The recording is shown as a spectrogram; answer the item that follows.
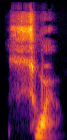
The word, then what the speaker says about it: soin: Today's word is soin. Say it with me, soin. Listen for the nasal sound at the end.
